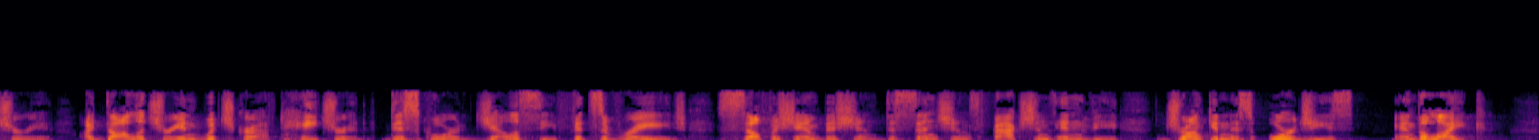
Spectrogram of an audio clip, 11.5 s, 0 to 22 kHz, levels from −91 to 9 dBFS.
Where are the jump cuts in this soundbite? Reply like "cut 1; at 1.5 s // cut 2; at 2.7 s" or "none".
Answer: cut 1; at 2.8 s // cut 2; at 7.9 s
